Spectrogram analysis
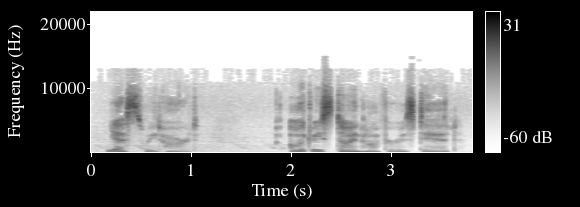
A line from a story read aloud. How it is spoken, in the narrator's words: Pamela's mother affirmed softly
